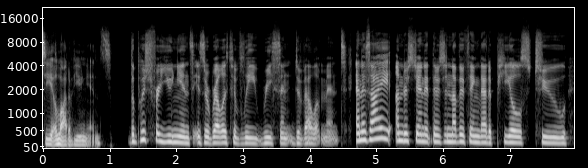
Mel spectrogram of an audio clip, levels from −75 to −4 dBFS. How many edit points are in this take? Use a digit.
1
